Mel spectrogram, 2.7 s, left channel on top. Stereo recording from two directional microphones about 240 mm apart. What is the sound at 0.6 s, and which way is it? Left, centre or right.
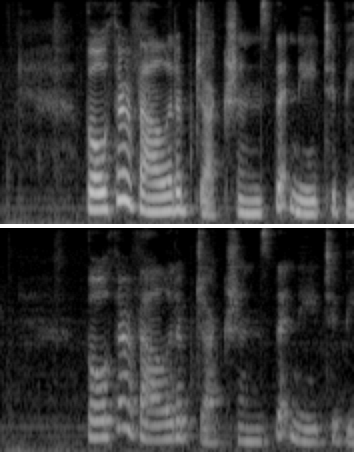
Speech, left.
